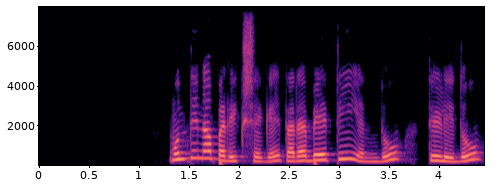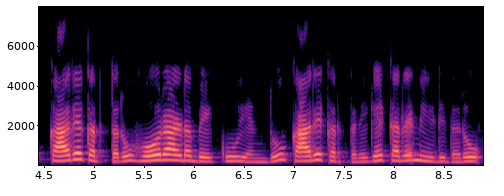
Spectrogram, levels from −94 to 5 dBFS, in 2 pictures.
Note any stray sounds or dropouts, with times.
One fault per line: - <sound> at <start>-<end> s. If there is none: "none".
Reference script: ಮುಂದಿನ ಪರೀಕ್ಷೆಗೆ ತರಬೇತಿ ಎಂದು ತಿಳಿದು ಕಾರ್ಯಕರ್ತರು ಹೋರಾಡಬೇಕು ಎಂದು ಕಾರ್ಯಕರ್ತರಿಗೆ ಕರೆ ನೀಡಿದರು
none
